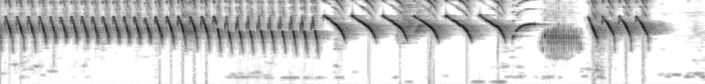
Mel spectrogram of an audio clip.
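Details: Singing canary meant to stimulate other canaries to sing: a long, even, rapid trill of pulsed notes shifts lower, then gives way to a series of loud downward-sweeping whistles ending in quick chips.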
